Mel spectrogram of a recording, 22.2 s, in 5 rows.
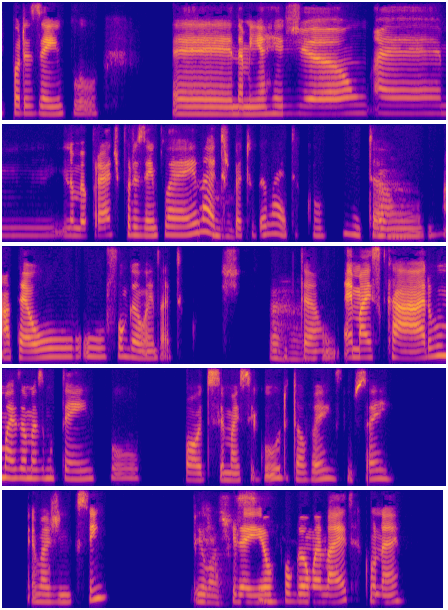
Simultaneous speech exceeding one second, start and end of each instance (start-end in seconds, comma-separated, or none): none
